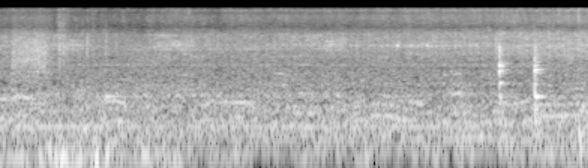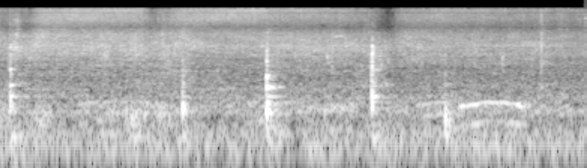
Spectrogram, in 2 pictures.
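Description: Brinjal and onion masala sizzling as it fries in a clay pot, stirred with a wooden spoon. From about three seconds in, the spoon knocks and scrapes against the clay pot several times over a steady frying hiss.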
